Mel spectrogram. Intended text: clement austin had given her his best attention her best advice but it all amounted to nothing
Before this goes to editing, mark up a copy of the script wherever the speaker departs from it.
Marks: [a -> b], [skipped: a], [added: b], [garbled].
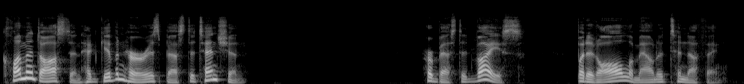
clement austin had given her his best attention her best advice but it all amounted to nothing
